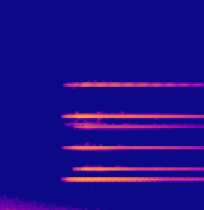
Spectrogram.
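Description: Bright chime sound effect for a logo reveal: after a fading whoosh, a single ding strikes about half a second in and rings out with several high tones, decaying over a second and a half.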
